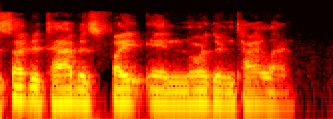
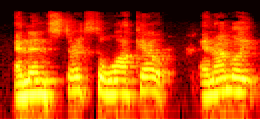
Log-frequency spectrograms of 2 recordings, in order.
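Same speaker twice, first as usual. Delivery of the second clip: ordinary talk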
